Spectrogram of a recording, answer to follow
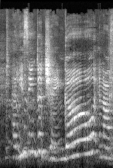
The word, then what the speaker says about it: Django: have you seen the Django and I was like well first of all the D is silent and yes I did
